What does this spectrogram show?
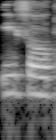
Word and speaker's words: Isolde: And my name is Isolde. It's pronounced Isolde, like E in salt.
